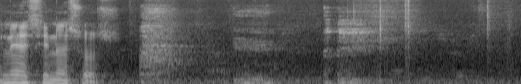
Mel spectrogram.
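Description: A middle-aged man speaks calmly into a microphone, reading out.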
